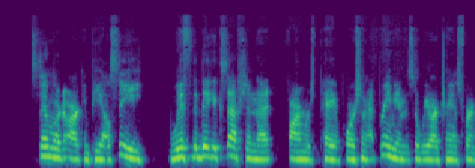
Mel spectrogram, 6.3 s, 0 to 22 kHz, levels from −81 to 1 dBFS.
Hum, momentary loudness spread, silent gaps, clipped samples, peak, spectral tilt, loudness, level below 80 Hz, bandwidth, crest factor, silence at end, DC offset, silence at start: none; 5 LU; 2.16-2.22 s; under 0.1%; -2 dBFS; -7 dB/octave; -19 LUFS; -58 dBFS; 15.5 kHz; 16 dB; 0 s; under 0.1%; 0.4 s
